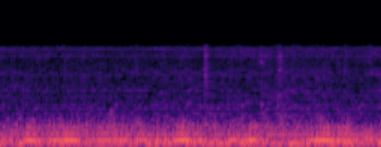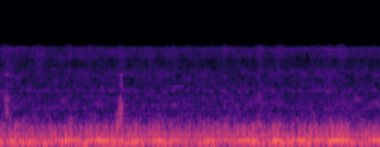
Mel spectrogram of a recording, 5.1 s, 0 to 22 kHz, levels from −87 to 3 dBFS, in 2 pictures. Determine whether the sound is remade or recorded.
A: remade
